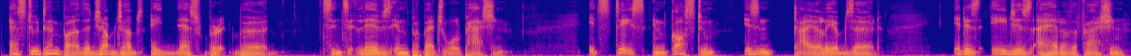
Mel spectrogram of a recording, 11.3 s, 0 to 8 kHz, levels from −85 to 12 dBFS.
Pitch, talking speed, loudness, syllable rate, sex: 105 Hz, 150 wpm, -19 LUFS, 5.4 syllables/s, male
